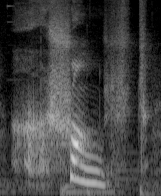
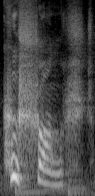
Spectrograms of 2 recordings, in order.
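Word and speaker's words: chrząszcz: Хш х і ш. Так, пам'ятаємо, що ми читаємо як ш інколи після глухих, тому тут ш хшонщ. Хшонщ в кінці щ хшощ. Так і о носове читаємо як таке о н, але оце ни ми чуємо прямо дуже легенько. Кш хшонщ. Так, велика спокуса власне отут сказати кшонщ. Ну, тому що для нас воно якось більш органічно в польській, але там нема к.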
